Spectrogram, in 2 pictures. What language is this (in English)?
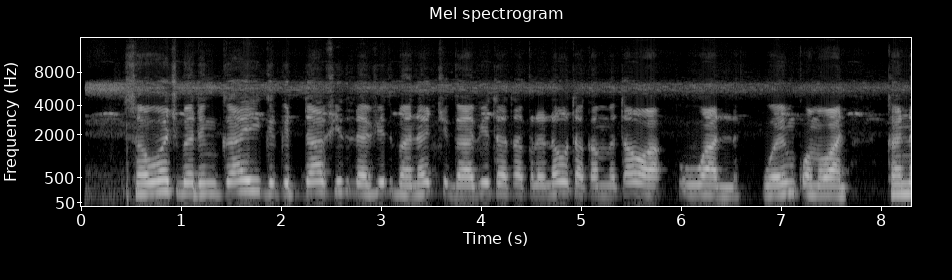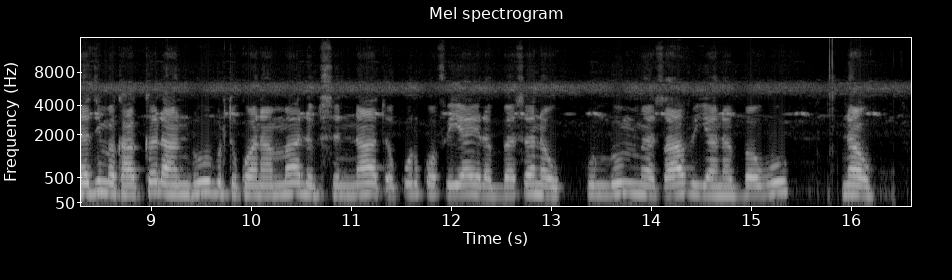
Amharic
